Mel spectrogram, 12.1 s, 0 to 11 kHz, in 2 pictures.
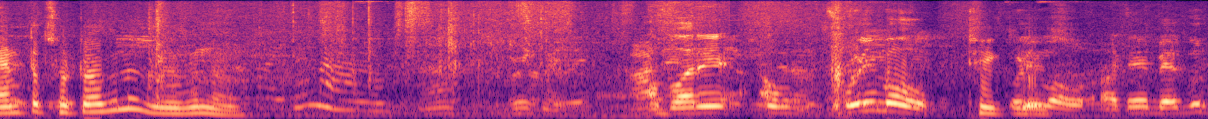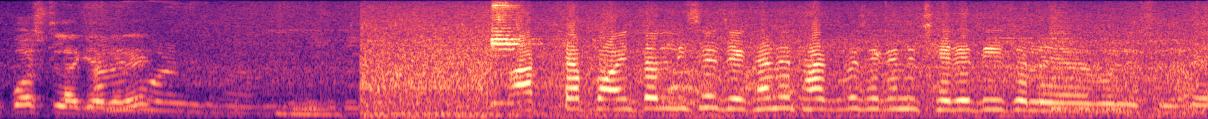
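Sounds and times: street traffic rumble: 0.0s - 12.0s.

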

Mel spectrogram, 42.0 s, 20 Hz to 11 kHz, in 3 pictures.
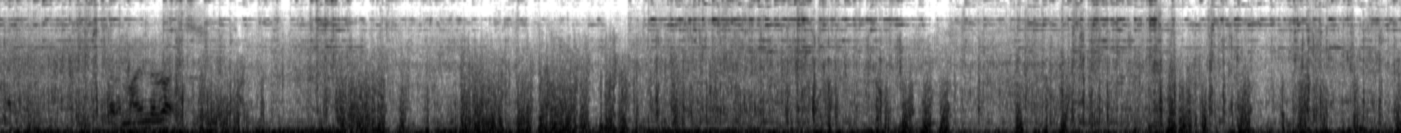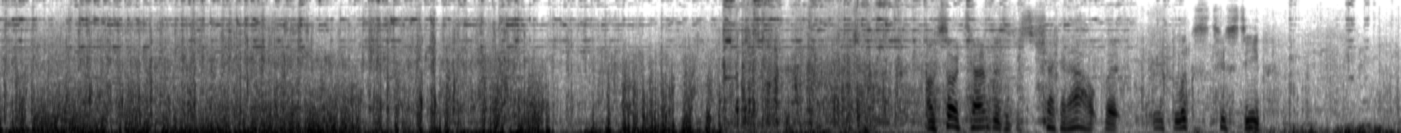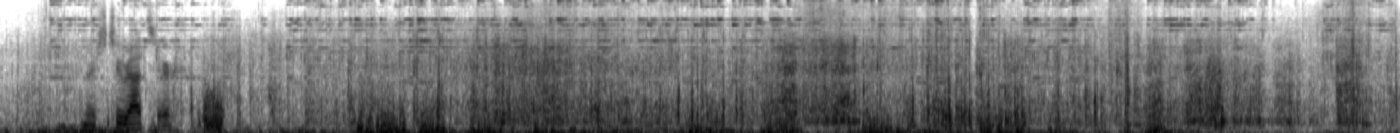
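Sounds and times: bike frame rattling: 0.0s - 42.0s
bike tyres crunching on gravel: 0.0s - 42.0s.

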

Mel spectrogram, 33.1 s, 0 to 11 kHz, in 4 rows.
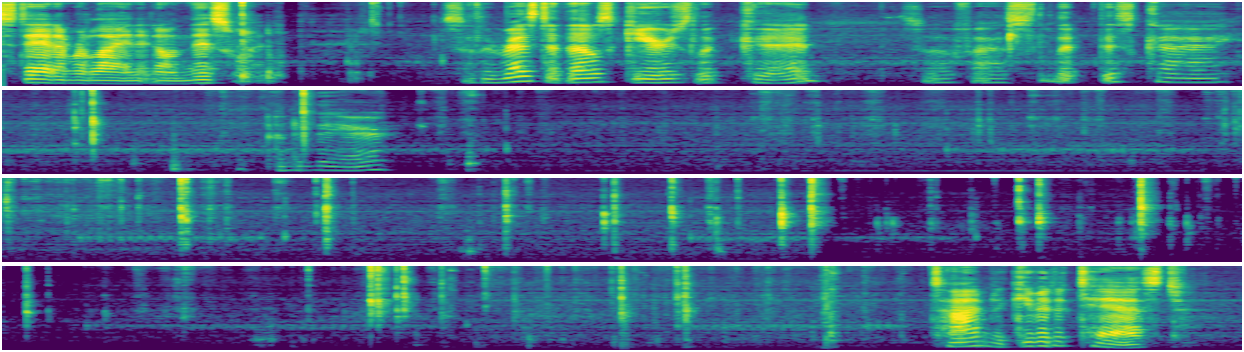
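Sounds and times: plastic parts clicking and tapping: 8.7s - 9.0s, 16.3s - 26.1s, 26.7s - 30.6s.

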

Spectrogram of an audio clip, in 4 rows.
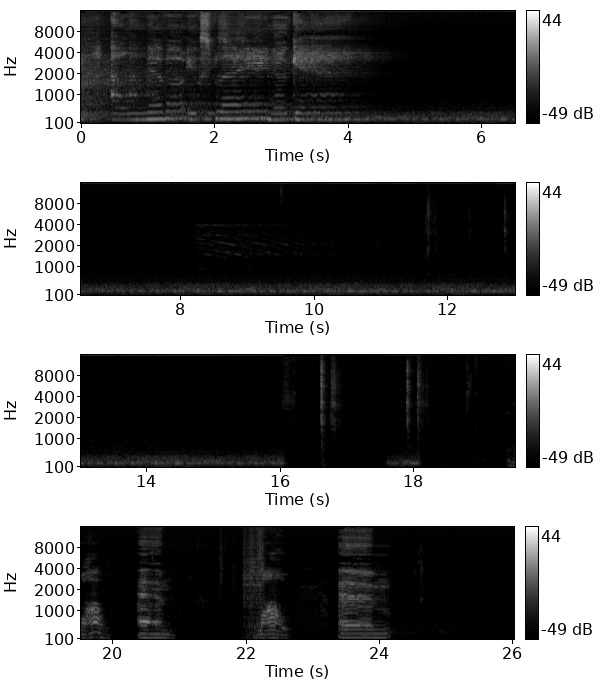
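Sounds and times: high sweeping shimmer: 0.0s - 4.5s
low synthesizer drone: 0.0s - 16.1s
faint clicks: 10.4s - 13.2s.

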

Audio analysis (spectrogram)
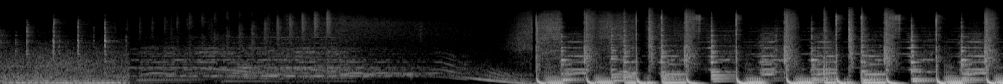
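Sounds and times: electronic music with ticking beat: 5.4s - 10.0s.

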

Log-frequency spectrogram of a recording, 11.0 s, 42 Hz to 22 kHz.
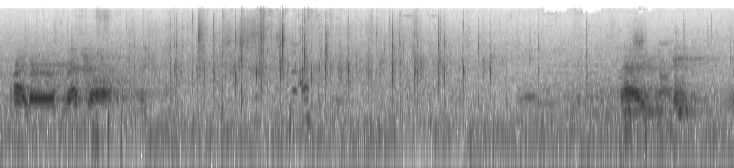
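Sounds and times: scattered handclaps: 1.8s - 8.9s.

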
